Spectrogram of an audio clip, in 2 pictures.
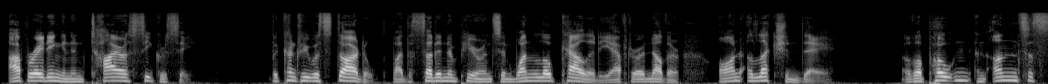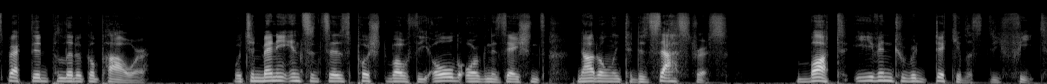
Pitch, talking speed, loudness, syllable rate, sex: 140 Hz, 130 wpm, -22 LUFS, 5.3 syllables/s, male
